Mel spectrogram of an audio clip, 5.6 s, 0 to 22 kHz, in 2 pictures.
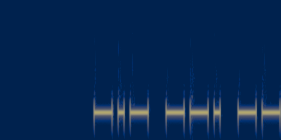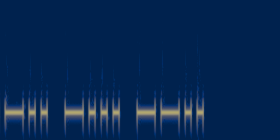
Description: Morse code, heard as a keyed tone, about 20 wpm, 700 Hz. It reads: KG8BZ
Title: USA Call Signs - 5 Characters - Repeated 2x - 20wpm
